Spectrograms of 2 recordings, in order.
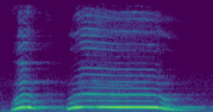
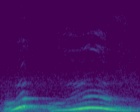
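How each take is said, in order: First: Much higher, loud hooting woo like a steam whistle; train whistle. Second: Higher, loud hooting woo; wolf whistle. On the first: Acted. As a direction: hoot it out like a goods train whistle. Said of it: "heard the goods trains whistle". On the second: Retold or imitated. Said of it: "the wolf whistle".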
